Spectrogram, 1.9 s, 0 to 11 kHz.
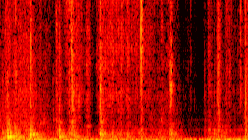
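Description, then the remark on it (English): A safety seal being peeled off a 16-ounce bottle of African Paradise Brightening Body Conditioner, a rapid series of small scratchy crackles and clicks, fairly steady and irregular, with no voices. “Removing the safety seal.”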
